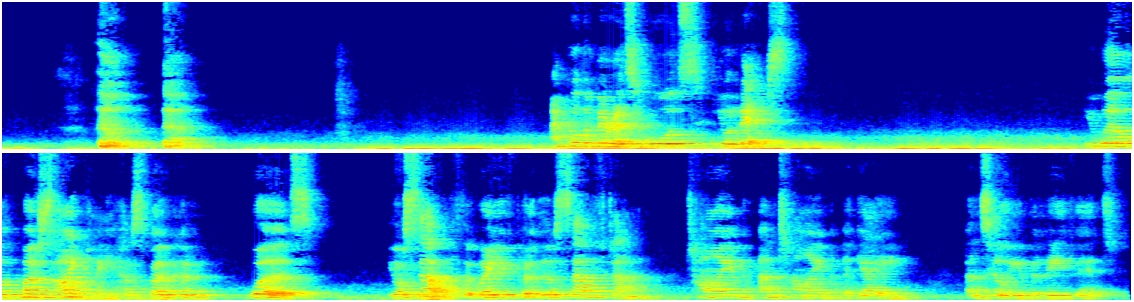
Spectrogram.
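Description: A young woman speaks calmly through a microphone, in an echoing room.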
